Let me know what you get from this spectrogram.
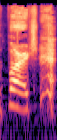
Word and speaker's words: Porsche: Eso, la pronunciación correcta, Porsche.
